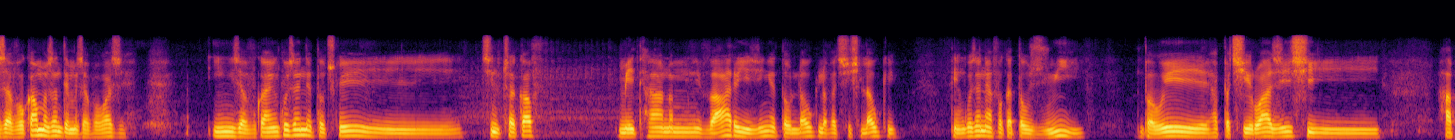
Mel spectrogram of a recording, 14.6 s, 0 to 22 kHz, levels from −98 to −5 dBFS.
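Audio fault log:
Nothing stood out on a careful listen to this speech clip.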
